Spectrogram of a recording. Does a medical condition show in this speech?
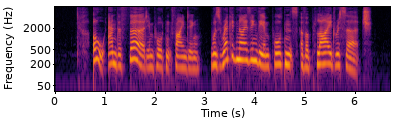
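No.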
